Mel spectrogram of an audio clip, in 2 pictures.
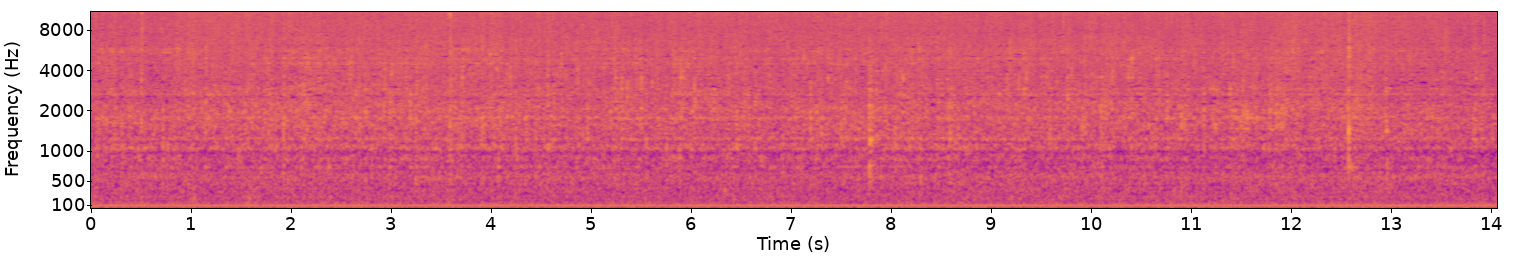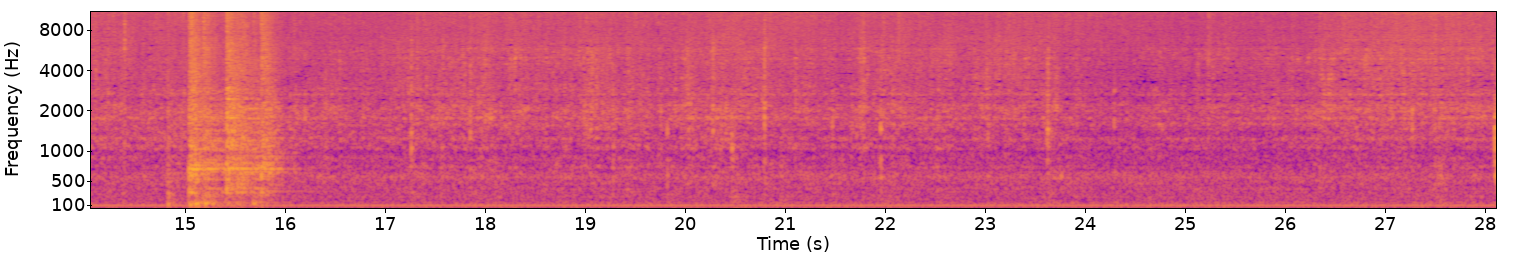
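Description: Pork liver and red onion frying in a non-stick pan: a steady sizzle with a wooden spatula stirring and scraping, and a short, loud clatter about halfway through.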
